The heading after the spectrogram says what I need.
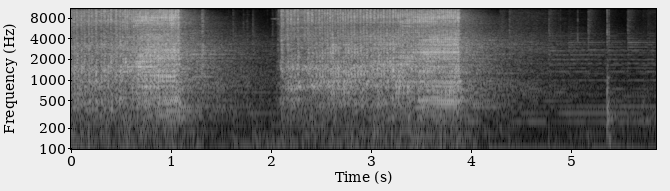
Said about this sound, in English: we'll grab our 15 mil socket, go ahead and tighten these back down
